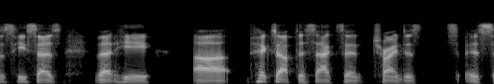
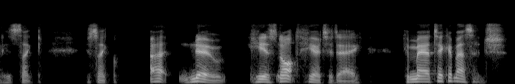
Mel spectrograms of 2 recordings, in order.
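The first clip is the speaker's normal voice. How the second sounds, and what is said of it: Exaggerated British accent. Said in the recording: “his British accent ... he has that kind of British accent ... it's ridiculous ... it's full blown British accent”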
